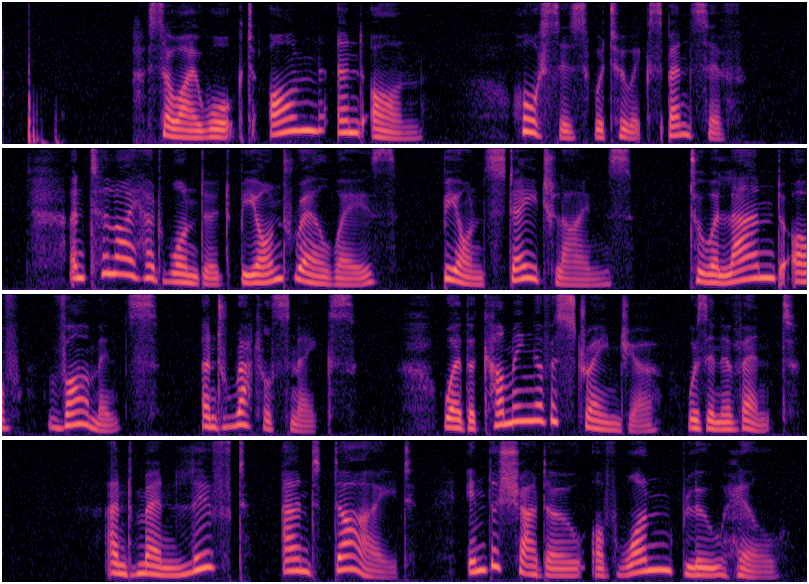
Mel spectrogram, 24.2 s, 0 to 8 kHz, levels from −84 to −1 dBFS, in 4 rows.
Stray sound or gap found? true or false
true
